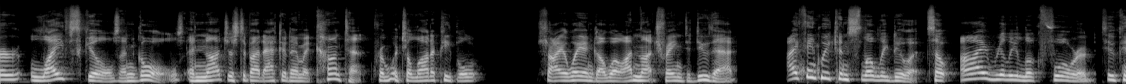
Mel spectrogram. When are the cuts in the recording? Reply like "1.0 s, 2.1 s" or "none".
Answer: none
